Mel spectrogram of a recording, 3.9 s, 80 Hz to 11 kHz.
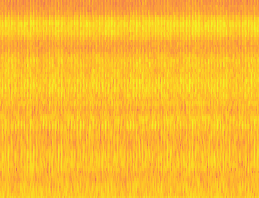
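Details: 2016 Hino Dutro 130 HD diesel at idle, with the Bosch pump plunger adjustment bottomed out and unadjustable. Loud diesel clatter pulses about three to four times a second with a shaky, uneven beat, and heavy smoke follows. The idle is rough and unsteady.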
